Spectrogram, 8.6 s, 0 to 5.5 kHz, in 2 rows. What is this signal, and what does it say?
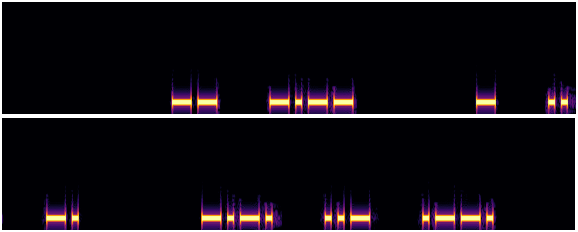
Morse code, heard as a keyed tone, about 25 wpm, spaced as for 15 wpm, 600 Hz. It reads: MY TIN CUP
